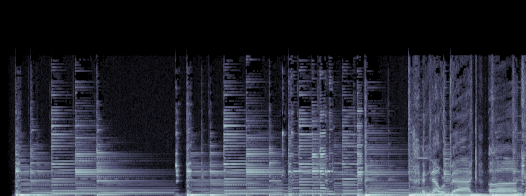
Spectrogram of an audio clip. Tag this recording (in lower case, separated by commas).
strum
